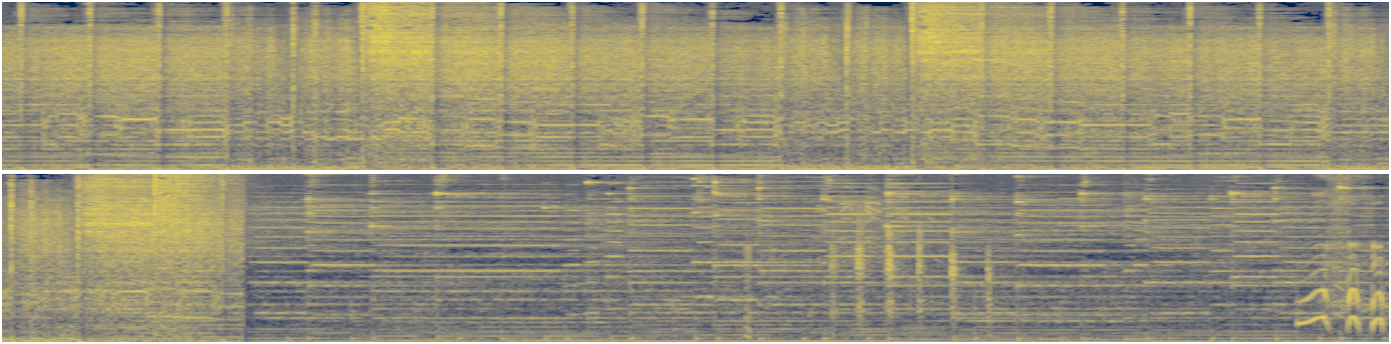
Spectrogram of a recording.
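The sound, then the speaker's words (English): Generic royalty-free instrumental music that Twitch played in place of a live concert stream, with no voices: a loud, dense band section with a driving beat for about twelve seconds, then an abrupt shift to a quieter passage of sustained, ringing tones. “they started playing some royalty-free music, which is what you heard there.”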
